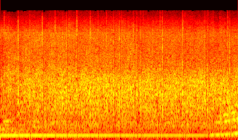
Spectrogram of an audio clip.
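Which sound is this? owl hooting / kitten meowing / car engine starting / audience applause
audience applause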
